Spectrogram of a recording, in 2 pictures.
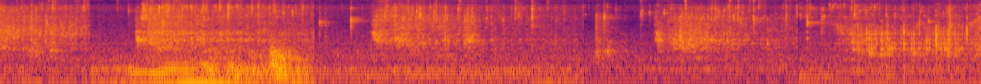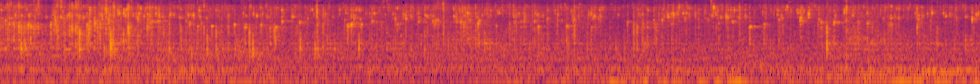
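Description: Chicken cutlets shallow-frying in hot oil in a pan: a steady sizzle and crackle, broken by a few short gaps. A louder low hum rises briefly about two seconds in.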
